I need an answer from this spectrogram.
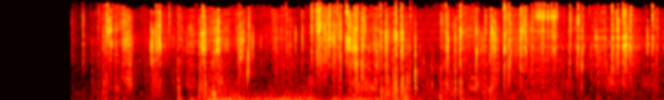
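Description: Crinkly tearing of a Pokémon trading card booster pack wrapper, starting after a brief silence and continuing as a steady, loud rip and crumple of thin foil plastic for about three seconds.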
